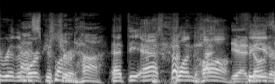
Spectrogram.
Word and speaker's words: Asplundh: It's spelled ASPLUNDH. I think it is phonetic on the sheet. I think that's pretty phonetic. All right, I don't know what else you would do. Asplund. Just don't say that it? huh. Don't say the H part.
